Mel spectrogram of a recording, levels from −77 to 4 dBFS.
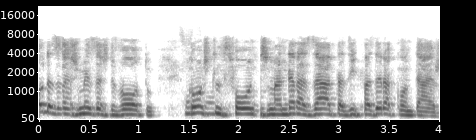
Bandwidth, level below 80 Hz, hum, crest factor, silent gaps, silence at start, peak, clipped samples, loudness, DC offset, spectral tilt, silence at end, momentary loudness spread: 9.8 kHz; -68 dBFS; none; 16 dB; none; 0 s; -12 dBFS; under 0.1%; -26 LUFS; under 0.1%; -5 dB/octave; 0 s; 4 LU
